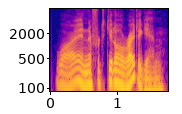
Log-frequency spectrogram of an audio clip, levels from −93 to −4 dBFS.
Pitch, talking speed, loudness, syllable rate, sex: 115 Hz, 270 wpm, -17 LUFS, 6.3 syllables/s, male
